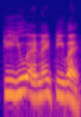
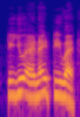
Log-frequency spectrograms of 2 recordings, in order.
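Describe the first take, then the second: No difference in how they are said.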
